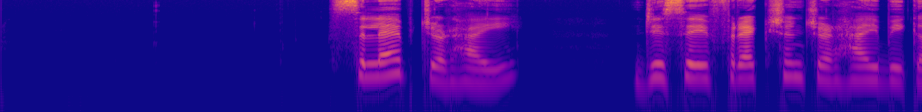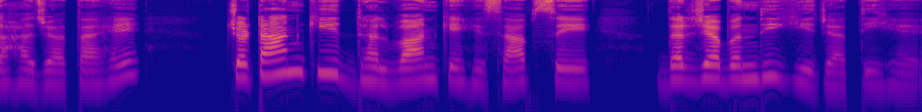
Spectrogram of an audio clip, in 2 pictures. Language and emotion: Urdu, neutral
